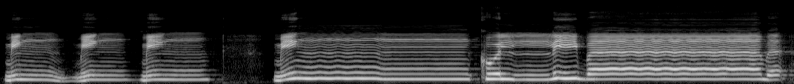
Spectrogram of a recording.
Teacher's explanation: Cara bacanya samar didengungkan. Siap-siap ke huruf kafnya. Non matinya ditambah dengan ng bacanya ming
